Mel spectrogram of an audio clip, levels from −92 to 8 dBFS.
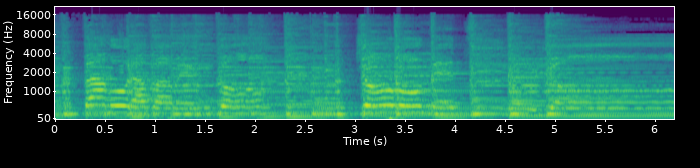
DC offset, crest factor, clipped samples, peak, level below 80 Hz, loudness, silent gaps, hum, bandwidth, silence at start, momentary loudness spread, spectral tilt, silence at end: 0.3%; 12 dB; under 0.1%; 0 dBFS; -36 dBFS; -12 LUFS; none; none; 17.5 kHz; 0 s; 8 LU; -5 dB/octave; 0 s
